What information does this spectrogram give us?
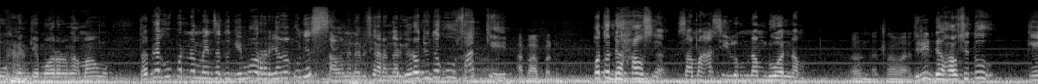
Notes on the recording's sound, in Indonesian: Ngobrolin Game Di Rooftop. Mohon maaf banyak suara kendaraan. Hostnya pada goblok milih tempat take podcast.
